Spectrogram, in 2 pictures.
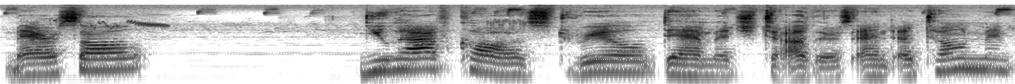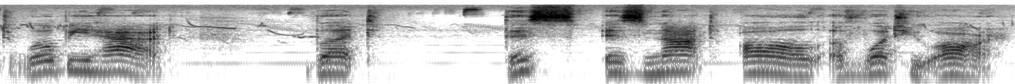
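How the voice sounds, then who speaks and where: Serene, probing female stranger for fiction podcast. Gravelly edge, solemn formal delivery, music underneath. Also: medium pitch. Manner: measured, formal, solemn, answers with questions. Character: serene, probing, all-knowing female stranger, kind but unyielding. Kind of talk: audio fiction drama acting.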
